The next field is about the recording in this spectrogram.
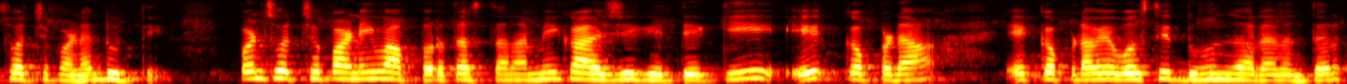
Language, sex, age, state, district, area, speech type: Marathi, female, 30-45, Maharashtra, Osmanabad, rural, spontaneous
